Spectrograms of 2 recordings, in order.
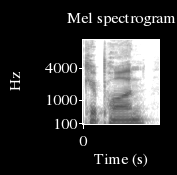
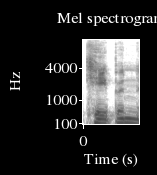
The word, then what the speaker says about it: Kapaun: the name pronun pronunciation it's a Czech name which is pronounced Capon I believe many of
